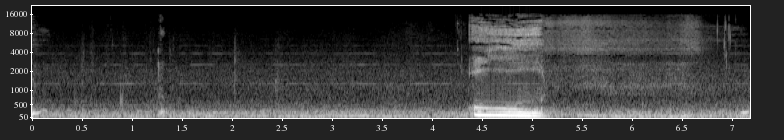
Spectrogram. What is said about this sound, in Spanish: Ah, no sé acaba de pasar el camión de la basura, a llevarse la basura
